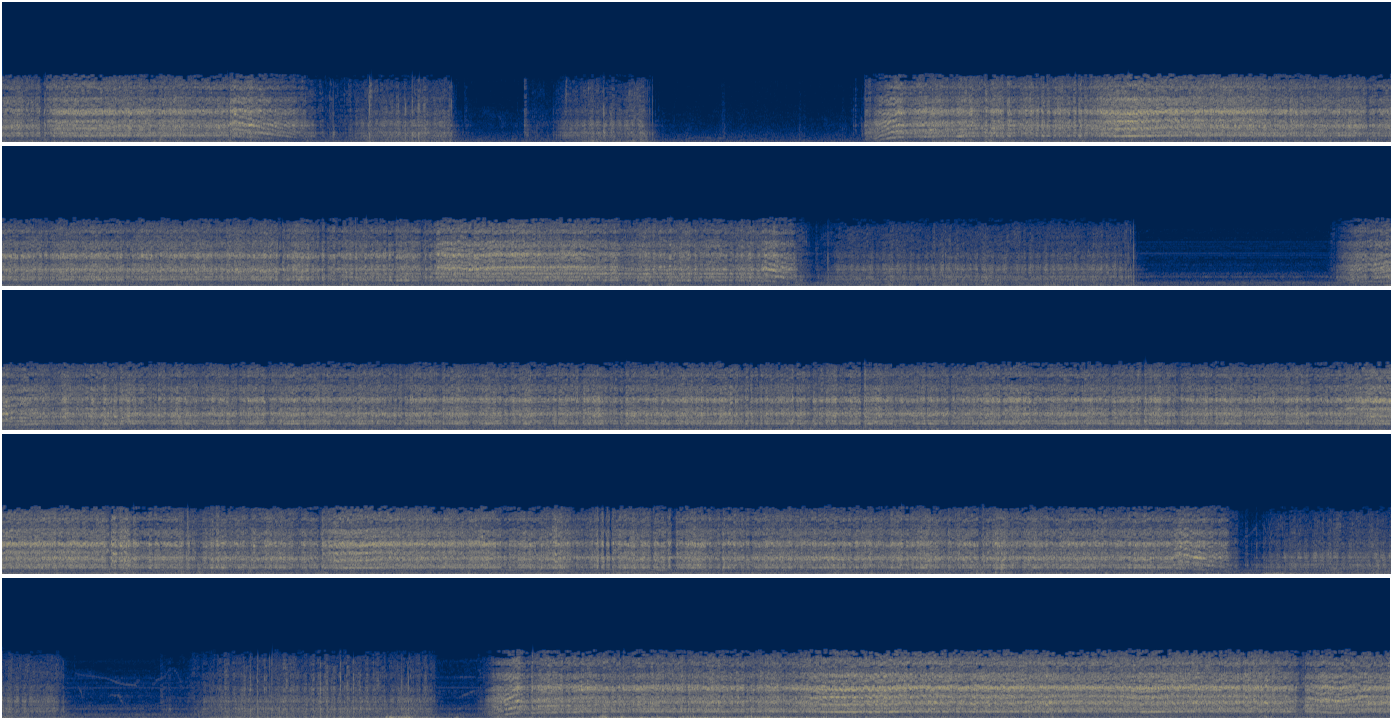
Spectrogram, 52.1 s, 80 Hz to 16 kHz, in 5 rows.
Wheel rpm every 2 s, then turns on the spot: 200, 30, 10, 130, 230, 230, 230, 200, 60, 20, 140, 230, 230, 230, 230, 230, 230, 230, 230, 230, 60, 20, 60, 220, 220, 230.
2-6 16-20 40-44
